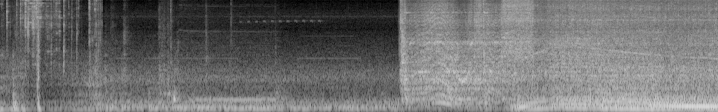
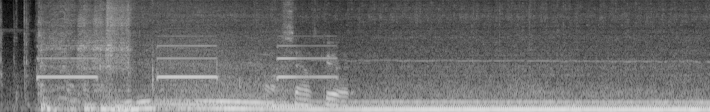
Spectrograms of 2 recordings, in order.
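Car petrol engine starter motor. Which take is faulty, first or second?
first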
